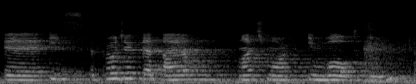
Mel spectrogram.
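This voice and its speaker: A woman with a Turkish accent giving a public lecture in an art gallery, speaking earnestly with many filler sounds and halting phrases. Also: mid-range voice, noisy background. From Turkey. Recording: echoey gallery hall from far off.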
